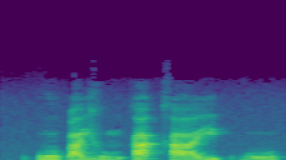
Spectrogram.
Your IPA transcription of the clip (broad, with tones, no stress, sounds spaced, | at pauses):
h w o˧ ɓ a˨˦ j ɣ ṳ˨˩ m k a˦˥ k̚ x a˨˦ j | ɓ u˨˦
